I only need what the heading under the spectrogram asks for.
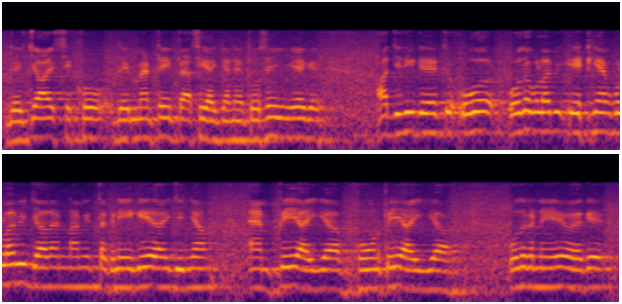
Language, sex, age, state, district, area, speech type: Dogri, male, 30-45, Jammu and Kashmir, Reasi, rural, spontaneous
